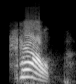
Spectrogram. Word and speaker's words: help: There's an L there. Okay. So, I want you to pronounce that. Help. Help. Okay. Uh, this is what I heard. Help. Okay, this is help. Okay, this is help. Help. Help. There you go. Don't forget the L there so that it will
